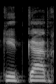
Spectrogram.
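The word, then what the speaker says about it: キットカット: a ver a ver cómo se pronuncia kitcat en japonés kit Cat kit Cat no como con doble T Pues eso para Los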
